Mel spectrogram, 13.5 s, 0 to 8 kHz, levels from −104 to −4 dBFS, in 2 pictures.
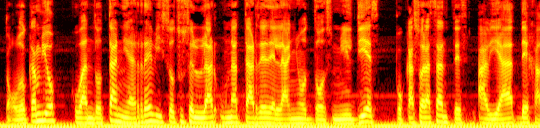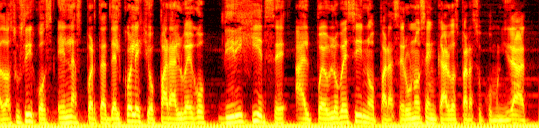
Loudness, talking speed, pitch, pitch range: -21 LUFS, 170 wpm, 120 Hz, 110-130 Hz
